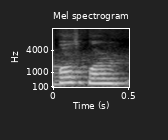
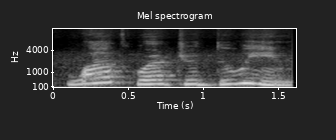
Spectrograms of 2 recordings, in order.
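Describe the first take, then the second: First: Said in the usual way. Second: Slow, careful title reading; slow, deliberate model sentence; read out slowly. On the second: Shown as a demonstration. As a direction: spell out the phrase what were you doing? slowly for the class.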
